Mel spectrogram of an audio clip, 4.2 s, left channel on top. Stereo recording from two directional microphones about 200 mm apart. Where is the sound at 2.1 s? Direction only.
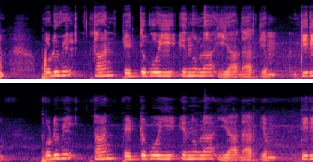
55° left (ahead or behind).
